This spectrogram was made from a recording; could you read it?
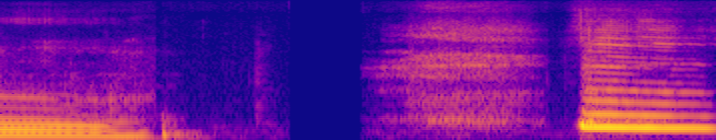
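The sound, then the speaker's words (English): A yawn: a short voiced sound, a pause, then a long breathy inhale that swells into a loud, drawn-out vocal groan before it cuts off. “Oh, don't yawn in the podcast, man.”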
